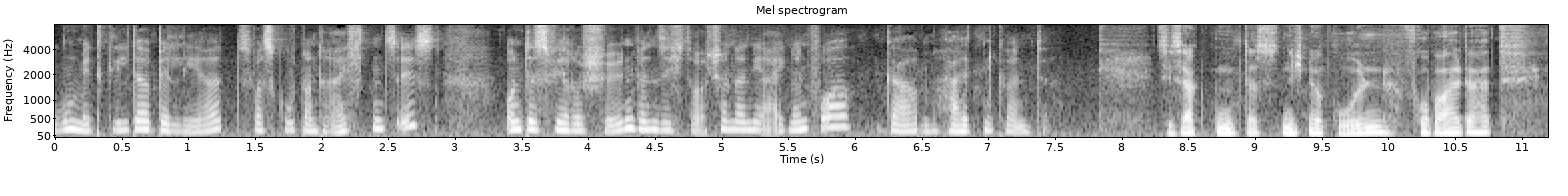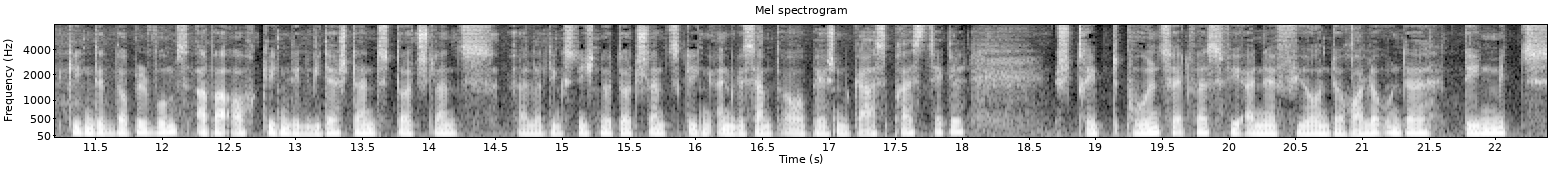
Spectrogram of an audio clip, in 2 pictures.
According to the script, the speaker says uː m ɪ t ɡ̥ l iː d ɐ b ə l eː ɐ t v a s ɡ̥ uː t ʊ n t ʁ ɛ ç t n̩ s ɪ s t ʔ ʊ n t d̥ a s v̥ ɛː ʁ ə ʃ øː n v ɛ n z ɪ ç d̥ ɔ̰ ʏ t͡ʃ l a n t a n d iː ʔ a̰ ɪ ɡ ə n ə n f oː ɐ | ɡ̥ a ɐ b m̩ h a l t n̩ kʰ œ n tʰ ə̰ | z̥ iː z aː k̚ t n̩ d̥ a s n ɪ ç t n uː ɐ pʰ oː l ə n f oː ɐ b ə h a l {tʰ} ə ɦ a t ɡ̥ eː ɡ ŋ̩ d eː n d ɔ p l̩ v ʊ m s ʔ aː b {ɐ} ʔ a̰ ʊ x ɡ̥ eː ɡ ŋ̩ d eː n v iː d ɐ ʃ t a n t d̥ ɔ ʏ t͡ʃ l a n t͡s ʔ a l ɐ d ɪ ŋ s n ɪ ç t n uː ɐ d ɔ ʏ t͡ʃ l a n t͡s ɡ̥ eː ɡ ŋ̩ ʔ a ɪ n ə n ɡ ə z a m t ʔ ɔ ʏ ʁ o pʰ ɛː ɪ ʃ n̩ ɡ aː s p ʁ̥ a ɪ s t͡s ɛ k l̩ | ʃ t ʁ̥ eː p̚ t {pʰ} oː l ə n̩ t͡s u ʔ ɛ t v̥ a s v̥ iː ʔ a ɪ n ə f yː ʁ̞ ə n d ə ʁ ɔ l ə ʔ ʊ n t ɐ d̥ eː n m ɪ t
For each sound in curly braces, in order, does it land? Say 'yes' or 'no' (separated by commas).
no, yes, yes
